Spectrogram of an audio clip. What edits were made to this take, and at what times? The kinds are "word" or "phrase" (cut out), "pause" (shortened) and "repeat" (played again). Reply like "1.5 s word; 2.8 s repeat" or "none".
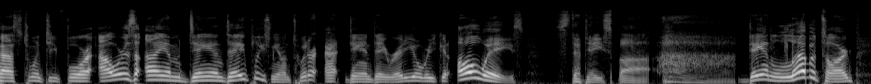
2.7 s word; 5.8 s phrase; 7.3 s pause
